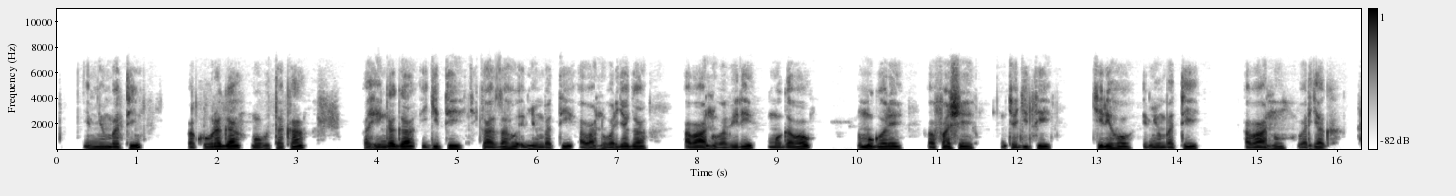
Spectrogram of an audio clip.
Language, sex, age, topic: Kinyarwanda, male, 25-35, agriculture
